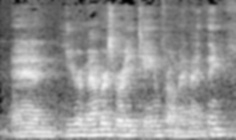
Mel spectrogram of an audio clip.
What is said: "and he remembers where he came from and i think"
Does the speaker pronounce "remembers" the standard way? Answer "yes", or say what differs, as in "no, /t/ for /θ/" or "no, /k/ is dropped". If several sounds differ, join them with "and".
yes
